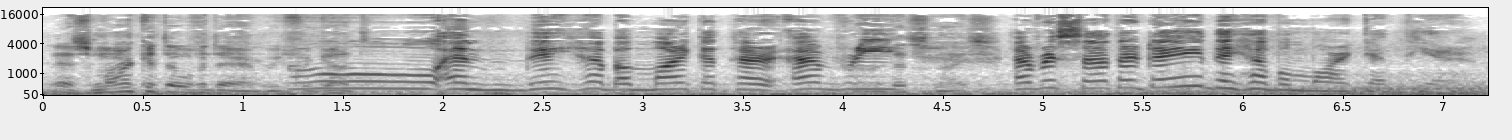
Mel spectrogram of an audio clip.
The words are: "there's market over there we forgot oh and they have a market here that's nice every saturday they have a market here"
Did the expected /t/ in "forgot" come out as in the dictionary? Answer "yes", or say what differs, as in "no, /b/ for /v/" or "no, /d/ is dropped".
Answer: no, /t/ is dropped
